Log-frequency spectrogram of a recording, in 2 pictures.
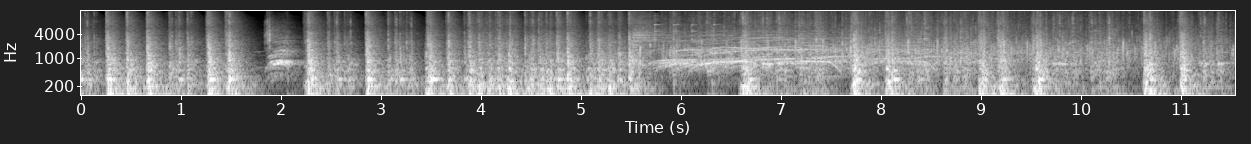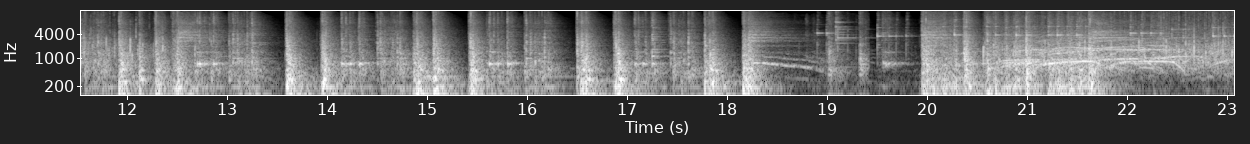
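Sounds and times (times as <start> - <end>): drumming on metal pots: 3.4 - 9.8, 18.2 - 23.0.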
